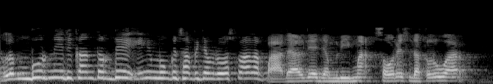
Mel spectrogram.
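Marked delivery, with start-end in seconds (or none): 0.0-2.7 high, fast excuse of a husband; lying husband. Retold or imitated. Husband lying to his wife about overtime, high and fast. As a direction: rattle off the fib like a caught liar.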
